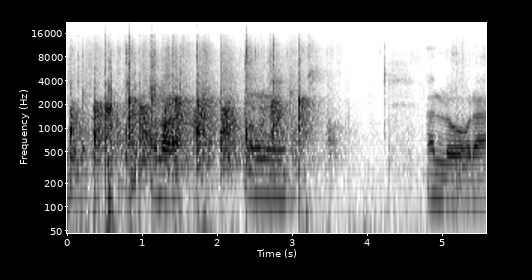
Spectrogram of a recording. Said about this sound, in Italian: Complimenti, siamo felici, applaudiamo.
